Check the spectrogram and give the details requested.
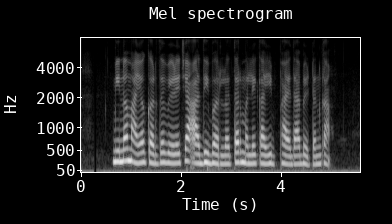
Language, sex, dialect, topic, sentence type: Marathi, female, Varhadi, banking, question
